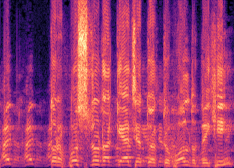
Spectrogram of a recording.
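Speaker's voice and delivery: high-pitched, annoyed anger.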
